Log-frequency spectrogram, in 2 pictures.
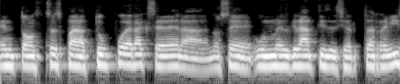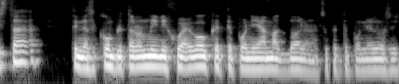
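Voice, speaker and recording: A man with a medium pitch talks at a moderate pace with hardly any pauses. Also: ordinary pitch variation. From northern Mexico, Monterrey. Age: 30s. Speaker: startup CEO. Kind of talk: interview. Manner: halting, many fillers.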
